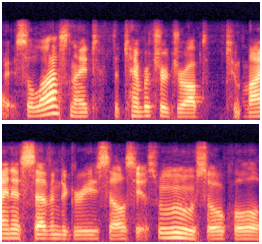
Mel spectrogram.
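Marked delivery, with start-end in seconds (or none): 4.1-5.2 dry, sarcastic, much slower. Explaining a temperature conversion example about minus seven Celsius; sarcastic. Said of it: "That was sarcasm".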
